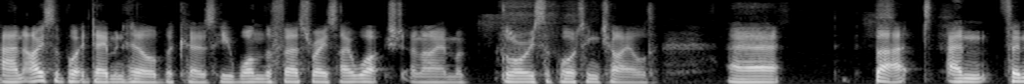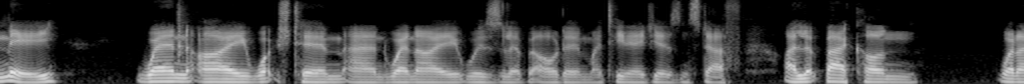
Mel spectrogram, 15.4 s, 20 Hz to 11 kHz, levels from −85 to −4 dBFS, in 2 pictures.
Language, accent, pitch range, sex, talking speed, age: English, British, 110-125 Hz, male, 185 wpm, 20-39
